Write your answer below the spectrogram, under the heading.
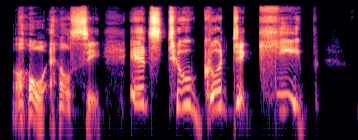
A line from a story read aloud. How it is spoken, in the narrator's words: laughed George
